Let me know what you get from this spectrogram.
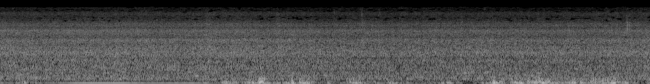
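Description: Steady hiss of light rain falling, with wind rumbling and gusting on the microphone.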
